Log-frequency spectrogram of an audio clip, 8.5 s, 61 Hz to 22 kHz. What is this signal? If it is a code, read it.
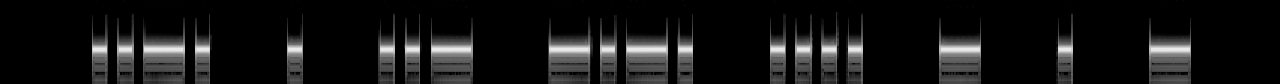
Morse code, heard as a keyed tone, about 14 wpm, spaced as for 10 wpm, 700 Hz. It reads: FEUCHTET
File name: Morsekurs / Witze / Witz 17. November 2020, 50 F70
